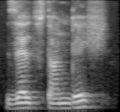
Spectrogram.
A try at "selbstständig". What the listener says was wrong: Not standish.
